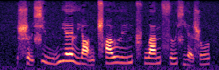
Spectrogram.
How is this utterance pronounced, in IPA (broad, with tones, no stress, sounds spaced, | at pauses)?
ʂ ɻ̩˨˩ ɕ i˥˩ n̪ i˩ n̪ j ɛ˥ l j ɑ̰˨˩ ŋ ʈ͡ʂʰ ɑ˧˥ ʊ̯ l y˧˥ n ʈ͡ʂʰ w a˧˥ n s ɹ̩˧˥ ɕ j ɛ̰˨˩ ʂ o˦ ʊ̯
